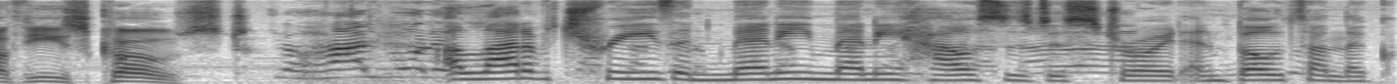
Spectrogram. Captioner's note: through translator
